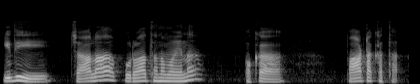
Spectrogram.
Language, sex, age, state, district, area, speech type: Telugu, male, 30-45, Andhra Pradesh, Anantapur, urban, spontaneous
